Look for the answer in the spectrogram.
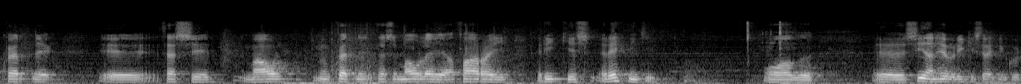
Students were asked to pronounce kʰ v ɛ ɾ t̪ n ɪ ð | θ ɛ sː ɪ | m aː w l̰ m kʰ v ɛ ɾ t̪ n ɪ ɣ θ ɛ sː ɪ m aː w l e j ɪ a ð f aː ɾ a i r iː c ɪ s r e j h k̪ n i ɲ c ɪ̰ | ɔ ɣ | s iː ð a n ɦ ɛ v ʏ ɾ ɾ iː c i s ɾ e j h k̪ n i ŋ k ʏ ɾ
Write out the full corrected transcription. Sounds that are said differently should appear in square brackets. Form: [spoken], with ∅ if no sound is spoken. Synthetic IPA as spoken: kʰ v ɛ ɾ t̪ n ɪ [ɣ] | θ ɛ sː ɪ | m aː w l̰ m kʰ v ɛ ɾ t̪ n ɪ ɣ θ ɛ sː ɪ m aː w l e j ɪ a ð f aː ɾ a i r iː c ɪ s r e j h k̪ n i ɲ c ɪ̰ | ɔ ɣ | s iː ð a n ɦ ɛ v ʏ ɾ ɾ iː c [ɪ] s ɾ e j h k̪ n i ŋ k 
